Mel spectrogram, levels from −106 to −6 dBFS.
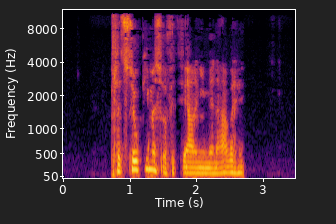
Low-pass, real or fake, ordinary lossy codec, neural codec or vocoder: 10.8 kHz; real; AAC, 32 kbps; none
